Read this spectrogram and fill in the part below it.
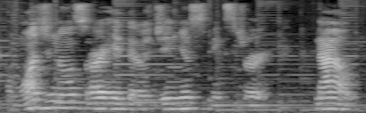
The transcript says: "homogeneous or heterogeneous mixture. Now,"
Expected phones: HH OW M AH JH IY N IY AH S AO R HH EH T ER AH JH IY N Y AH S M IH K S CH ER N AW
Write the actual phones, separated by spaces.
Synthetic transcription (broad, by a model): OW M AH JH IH N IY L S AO R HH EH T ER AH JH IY N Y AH S M IH K S CH ER N AW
